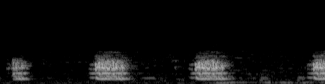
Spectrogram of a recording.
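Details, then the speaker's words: Holosystolic murmur at the lower left sternal border, regular blowing sound filling systole between S1 and S2 at about 60 a minute with quiet diastolic pauses; classic ventricular septal defect. "hear the sound and hear the pause and that sound is the whole systolic murmur between s1 and s2 and that's what happens in VSD"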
